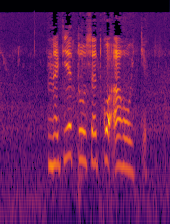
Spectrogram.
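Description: A young boy speaks up close, with a high, lively voice.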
